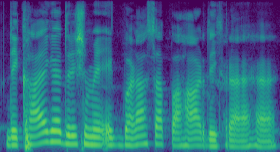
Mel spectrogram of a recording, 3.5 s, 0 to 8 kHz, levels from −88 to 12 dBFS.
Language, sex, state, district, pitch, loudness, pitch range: Hindi, male, Jharkhand, Garhwa, 145 Hz, -14 LUFS, 130-165 Hz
